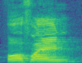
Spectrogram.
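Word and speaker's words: often: ही ऑफन, दोस्तों ये ऑफन पढ़ा जाएगा, इसमें टी साइलेंट रहता है इसलिए दोस्तों इसको ऑफन पढ़ते हैं।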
